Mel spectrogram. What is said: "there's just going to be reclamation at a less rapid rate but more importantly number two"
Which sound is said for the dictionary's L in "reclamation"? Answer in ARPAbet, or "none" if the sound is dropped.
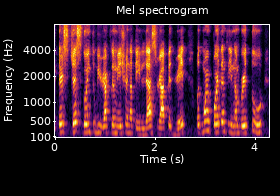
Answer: L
